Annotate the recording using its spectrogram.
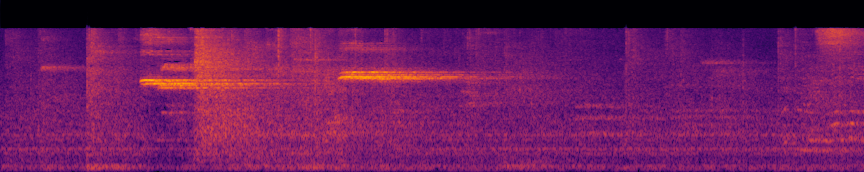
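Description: Dodgeball play on a wooden sports-hall court: two sharp ball impacts about a second in, then high-pitched squeaks and players' voices echoing in the large hall.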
